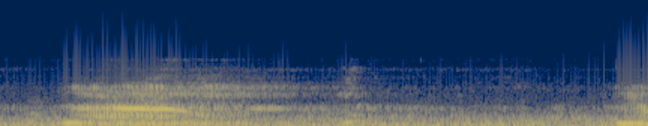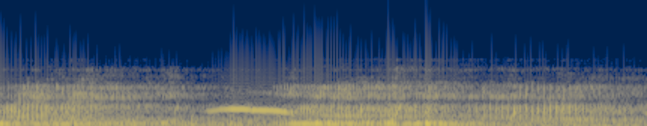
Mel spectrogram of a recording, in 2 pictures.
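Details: Humpback whale song phrases: short whistled upsweeps that arc and drop, separated by gaps, with low grunting pulses beneath and a constant deep ocean hum.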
